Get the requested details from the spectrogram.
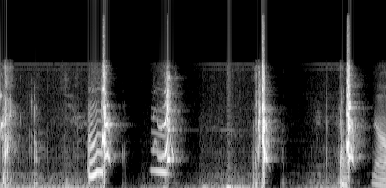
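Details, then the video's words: Pet dog being taught to whine on command, trained to perform tricks: four short, loud, tonal whining yelps with bending, rising and falling pitch, spaced about a second apart, with quiet coaxing speech from the owner between them. "Teaching my dog to whine."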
